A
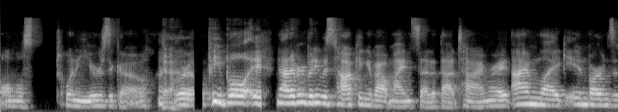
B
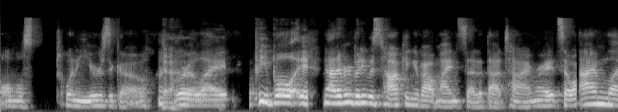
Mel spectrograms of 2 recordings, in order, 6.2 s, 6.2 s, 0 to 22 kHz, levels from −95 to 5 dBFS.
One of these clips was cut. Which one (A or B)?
A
